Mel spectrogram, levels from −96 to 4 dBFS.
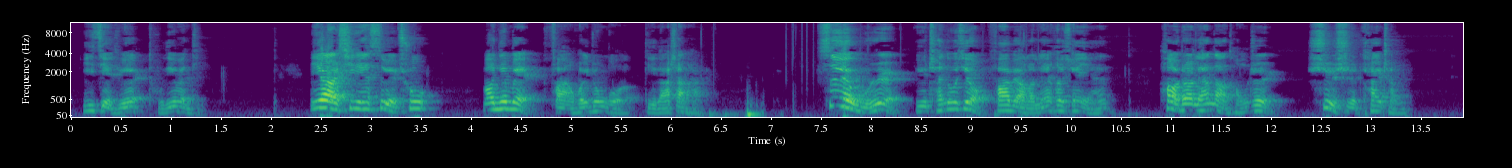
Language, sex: Chinese, male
